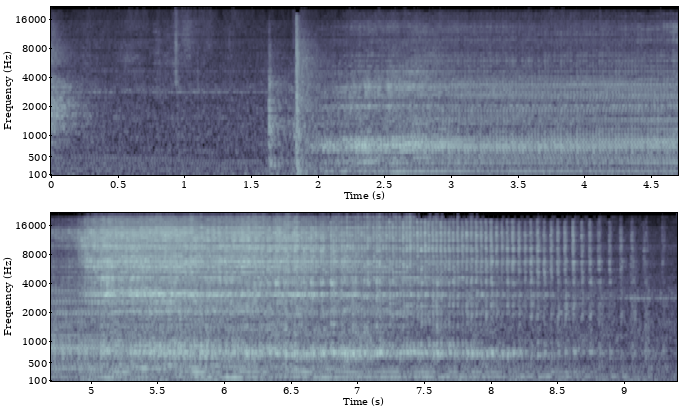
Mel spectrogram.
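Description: A loud steady droning hum with a buzzy edge that swells midway through; the fridge compressor is running noisier than it should. Cause suspected, not confirmed.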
